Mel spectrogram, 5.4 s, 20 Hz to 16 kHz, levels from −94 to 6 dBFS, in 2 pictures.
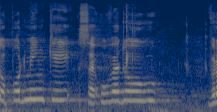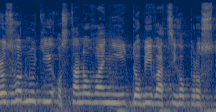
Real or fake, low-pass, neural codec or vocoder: real; 14.4 kHz; none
